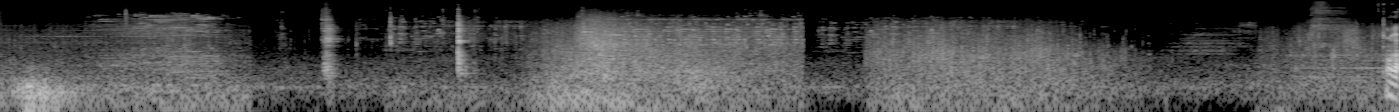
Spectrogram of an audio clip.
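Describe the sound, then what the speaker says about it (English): Thunder and lightning in the Demon's Souls video game, rumbling and crackling in several loud swells that rise and fade across the stretch, with sharp cracking bursts in between and a final sharp crack at the end. "Oh bloody hell, it's thundering and lightning again."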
